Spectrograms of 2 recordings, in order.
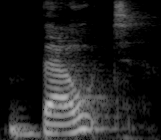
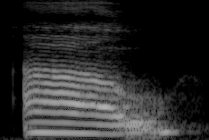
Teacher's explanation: here you have bout, like about, and that's an ah or an ah, moving to an oo. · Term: diphthong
